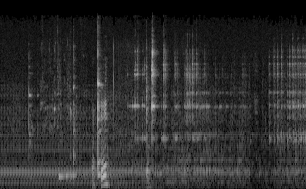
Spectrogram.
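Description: Glassware clinking twice, sharp and brief, over a steady low hum.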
